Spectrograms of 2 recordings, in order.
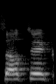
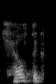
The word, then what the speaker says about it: Celtic: Actually, Isaac Darso, you may remember him, some of you, he pronounced it Celtic Frost early on when I first joined the band, and I always thought it sounded nicer. So I generally say Celtic now.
